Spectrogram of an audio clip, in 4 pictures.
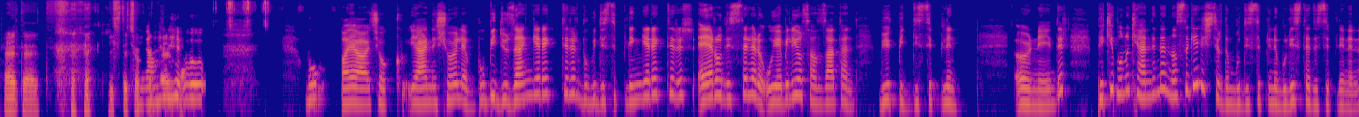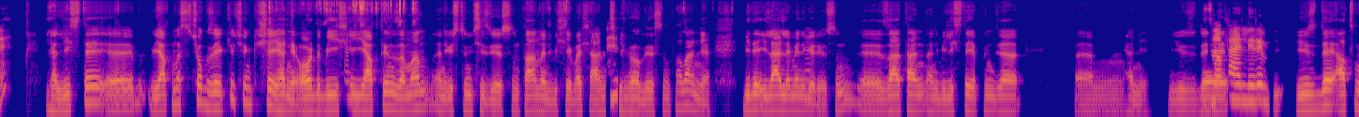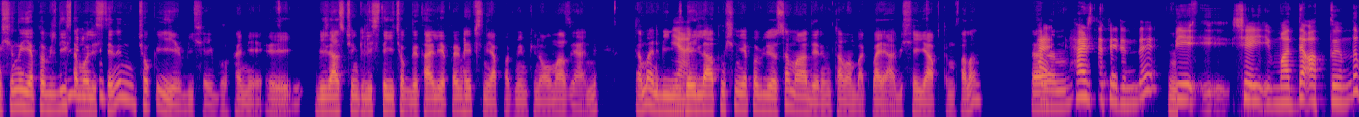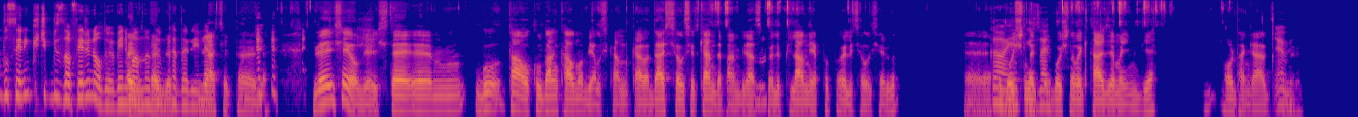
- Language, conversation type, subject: Turkish, podcast, Kendi kendine öğrenmek mümkün mü, nasıl?
- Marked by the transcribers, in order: chuckle; tapping; other background noise; unintelligible speech; chuckle; chuckle; unintelligible speech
